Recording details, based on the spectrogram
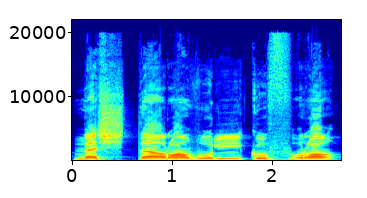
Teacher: نشترا میں جو ہے وہ را پر پڑھا جائے گا، باریک نہیں ہوگا کیونکہ را کے اوپر زبر ہے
